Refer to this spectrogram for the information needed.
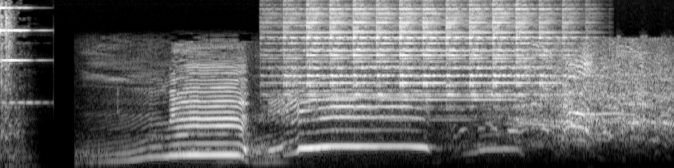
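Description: Loud cattle mooing: a long drawn-out moo followed by a second sustained moo and a shorter lowing call, with no talking.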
